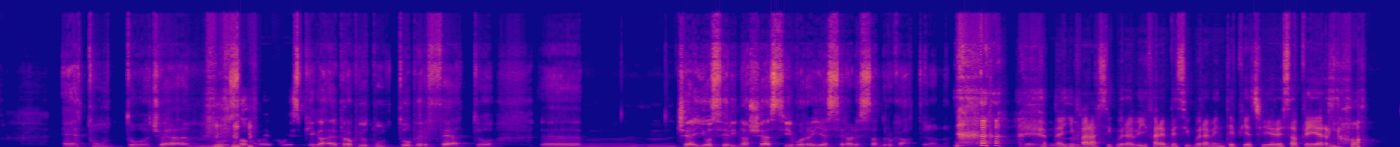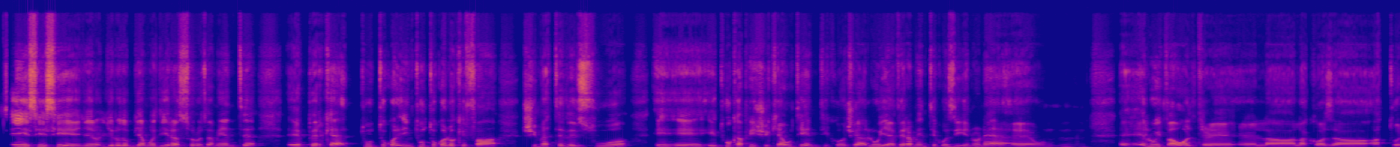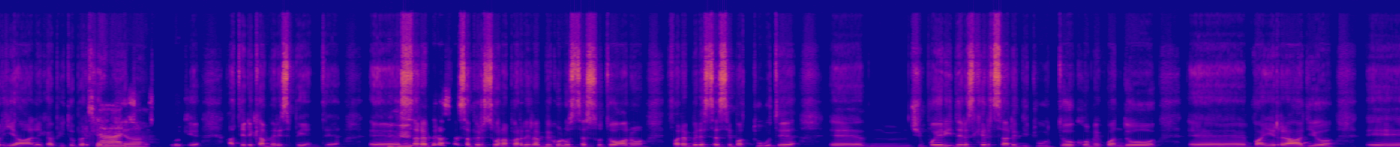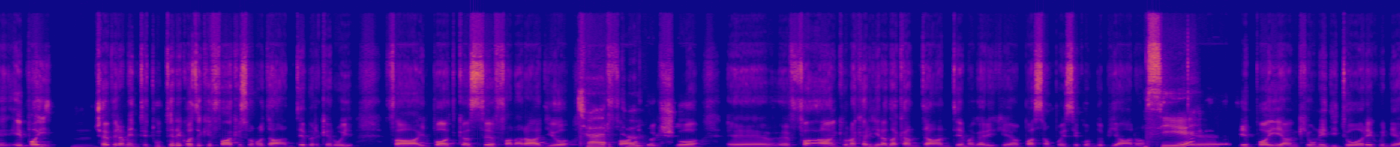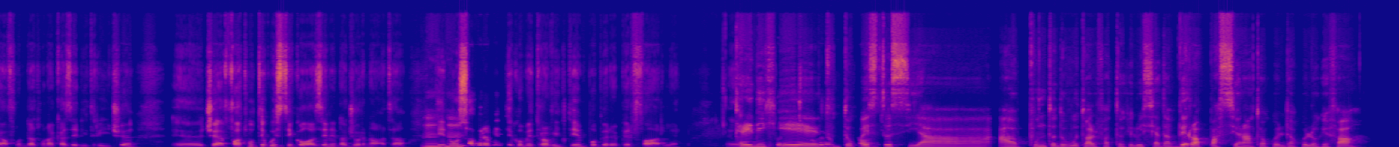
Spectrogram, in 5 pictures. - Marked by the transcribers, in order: "cioè" said as "ceh"; chuckle; "proprio" said as "propio"; "cioè" said as "ceh"; chuckle; unintelligible speech; tapping; "cioè" said as "ceh"; "cioè" said as "ceh"; "cioè" said as "ceh"
- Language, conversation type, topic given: Italian, podcast, Come ci aiutano i film a elaborare ricordi e emozioni?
